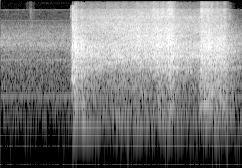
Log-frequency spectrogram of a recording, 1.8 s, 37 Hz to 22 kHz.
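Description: After a short quiet hum, a straight-piped BMW E36 engine cranks and bursts to life with a loud, raspy roar, then idles with a brief rev.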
